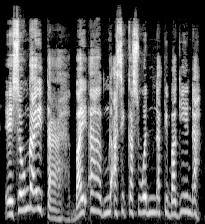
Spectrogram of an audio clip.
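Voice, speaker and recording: Scolding older mother, unforgiving, Filipino accent, radio drama, slow pacing, close dry sound. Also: high-pitched, animated, fairly bright tone, dry recording, exaggerated voice. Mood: bitter, scolding.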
